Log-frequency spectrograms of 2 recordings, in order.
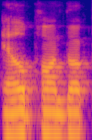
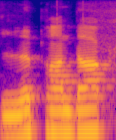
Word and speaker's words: lpondoc: Unfortunately, not like a luchador, so it's not El Pondoc. Technically, it's pronounced Le Pondoc, but I didn't really think ahead when I made that Twitter.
